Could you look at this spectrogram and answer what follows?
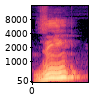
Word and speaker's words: read: First form में रीड बोलते हैं, सेकंड फॉर्म में रेड बोलते हैं, और थर्ड फॉर्म में रेड बोलते हैं।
